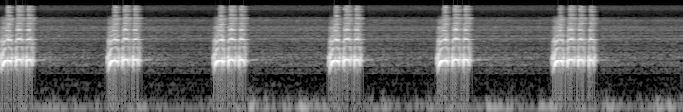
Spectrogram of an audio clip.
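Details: A barbet, in a call used to lure barbets in quickly, gives hollow, mid-pitched double or triple notes, one burst a little over once a second, steady and loud with no other sounds.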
